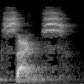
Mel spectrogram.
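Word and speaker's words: science: एस सी आई ई एन सी ई, pronunciation साइंस. इन तीनों में देखिए एस के बाद सी आया है, इस कंडीशन में भी सी साइलेंट रहता है.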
